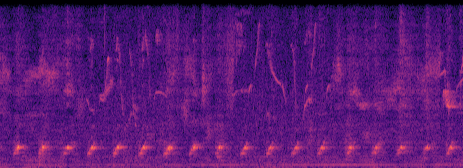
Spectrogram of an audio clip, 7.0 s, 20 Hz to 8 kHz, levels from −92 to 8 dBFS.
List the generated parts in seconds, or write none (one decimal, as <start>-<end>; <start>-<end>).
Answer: 0.0-1.3; 2.5-3.5; 5.0-6.6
